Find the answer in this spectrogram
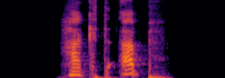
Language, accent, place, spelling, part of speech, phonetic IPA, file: German, Germany, Berlin, hackt ab, verb, [ˌhakt ˈap], De-hackt ab.ogg
- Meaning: inflection of abhacken: 1. second-person plural present 2. third-person singular present 3. plural imperative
